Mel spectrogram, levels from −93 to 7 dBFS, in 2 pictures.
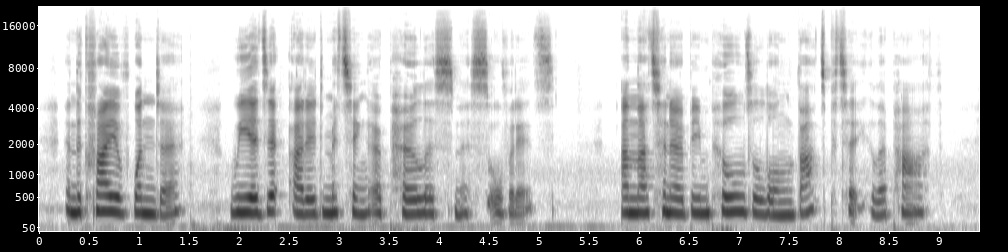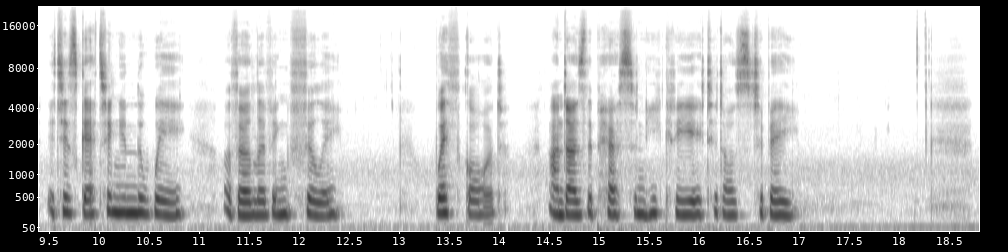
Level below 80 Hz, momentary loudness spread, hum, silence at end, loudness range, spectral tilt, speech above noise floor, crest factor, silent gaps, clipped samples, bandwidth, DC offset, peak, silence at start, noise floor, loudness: -58 dBFS; 14 LU; none; 1.85 s; 5 LU; -4 dB/octave; 38 dB; 20 dB; none; under 0.1%; 16.5 kHz; under 0.1%; -8 dBFS; 0.25 s; -64 dBFS; -26 LUFS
